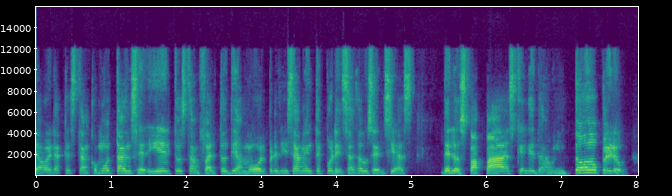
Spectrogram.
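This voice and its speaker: The sound is dry and close, with no echo. A woman of medium pitch talks at a fairly slow pace in a monotone, flat intonation. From Colombia, Cali. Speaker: guest giving a faith testimony. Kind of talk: testimony.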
